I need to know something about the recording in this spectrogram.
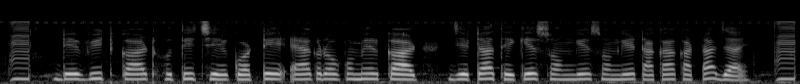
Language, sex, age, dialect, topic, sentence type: Bengali, female, 18-24, Western, banking, statement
